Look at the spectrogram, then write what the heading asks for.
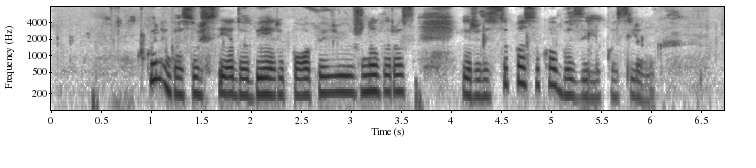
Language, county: Lithuanian, Kaunas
